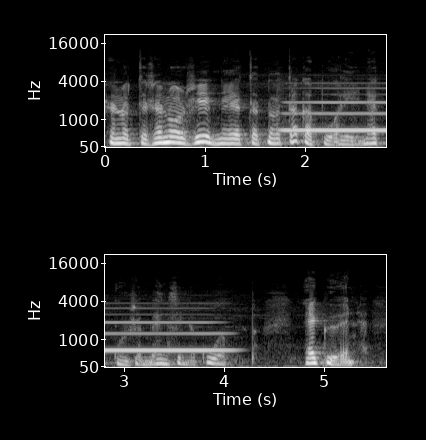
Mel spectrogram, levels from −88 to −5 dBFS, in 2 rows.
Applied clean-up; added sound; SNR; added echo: none; Wind instrument, woodwind instrument; 4 dB; none.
